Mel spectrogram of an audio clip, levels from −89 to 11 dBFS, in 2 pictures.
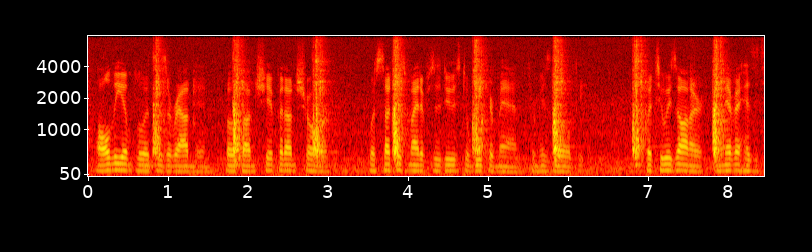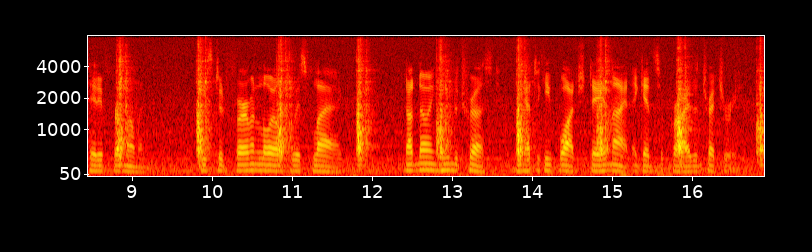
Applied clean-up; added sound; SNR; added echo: none; Clock; 0 dB; none.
